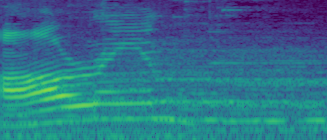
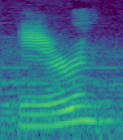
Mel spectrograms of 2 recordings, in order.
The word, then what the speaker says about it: Aran: pronounced Aran, not Aaron.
